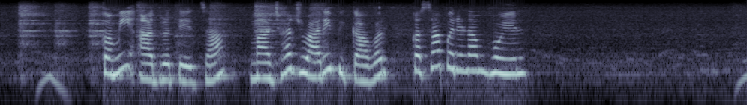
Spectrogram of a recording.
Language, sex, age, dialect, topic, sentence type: Marathi, female, 25-30, Standard Marathi, agriculture, question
